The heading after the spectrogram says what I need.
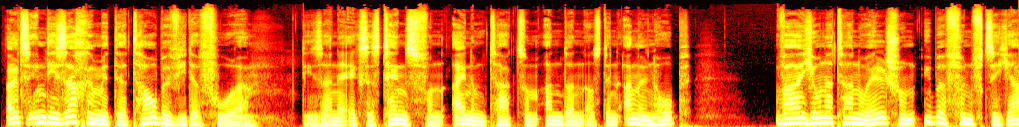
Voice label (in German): kommentar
